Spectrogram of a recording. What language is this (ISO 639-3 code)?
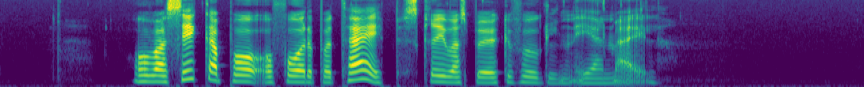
nor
